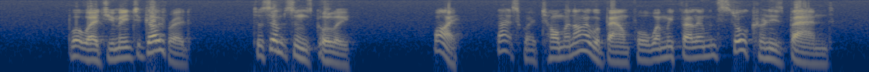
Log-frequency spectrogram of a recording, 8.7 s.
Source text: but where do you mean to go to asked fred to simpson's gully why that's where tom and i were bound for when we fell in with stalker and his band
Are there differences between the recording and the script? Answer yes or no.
yes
